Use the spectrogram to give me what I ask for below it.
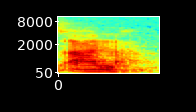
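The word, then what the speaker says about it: اعلیٰ: It is not Ali, it is Ala.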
